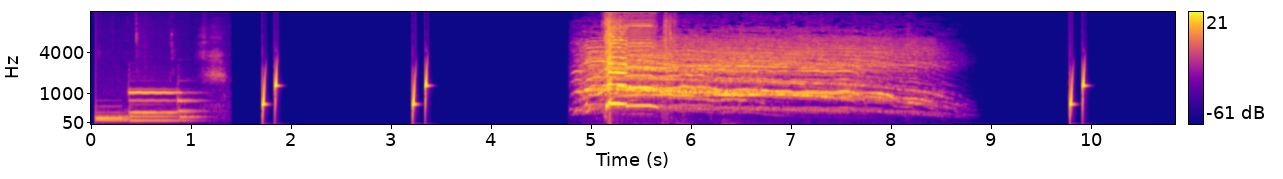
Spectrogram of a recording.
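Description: Edited sound effects: a short musical chime, then pairs of quick cartoon pops, and about four seconds of a many-voiced cheering sound effect from about five seconds in, which is the loudest thing here. Another pair of pops comes near the end.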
